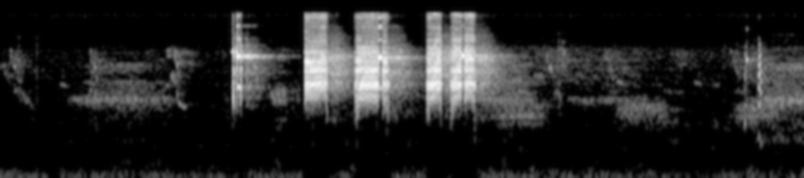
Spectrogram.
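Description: Black francolin (kala teetar) calling: a loud call of about five short notes, from about two seconds in to past three and a half, with fainter calls before it and again near the end.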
